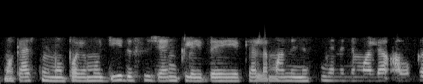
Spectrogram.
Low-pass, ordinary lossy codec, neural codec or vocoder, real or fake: 10.8 kHz; AAC, 32 kbps; none; real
